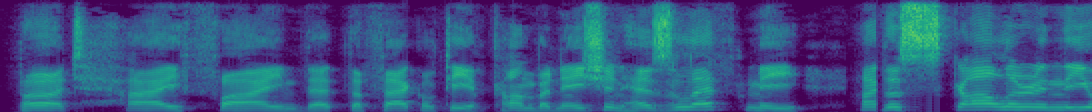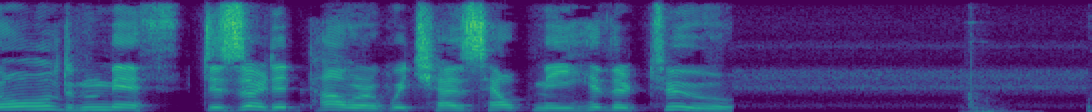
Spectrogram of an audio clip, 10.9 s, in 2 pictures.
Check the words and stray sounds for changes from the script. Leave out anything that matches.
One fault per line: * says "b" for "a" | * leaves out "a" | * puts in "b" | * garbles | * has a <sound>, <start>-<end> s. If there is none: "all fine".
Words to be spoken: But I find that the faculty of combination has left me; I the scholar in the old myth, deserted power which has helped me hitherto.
* has a thud, 10.2-10.7 s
